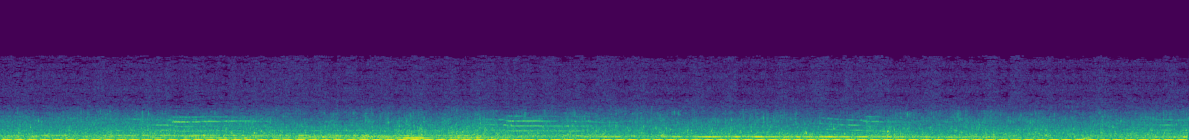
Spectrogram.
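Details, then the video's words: Whale song: long, steady tonal moans and higher drawn-out whistles, some sliding downward, spaced across the stretch, heard over a loud, even low throbbing that pulses about four times a second throughout. "Walgesang canto das baleias песни китов 鯨歌 שיר לווייתן whale song व्हेल गीत أغنية الحيتان"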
